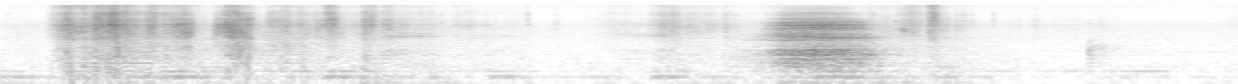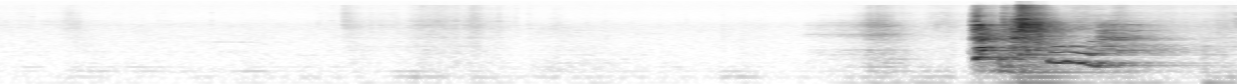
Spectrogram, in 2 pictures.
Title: sneezing into a tissue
